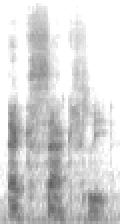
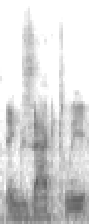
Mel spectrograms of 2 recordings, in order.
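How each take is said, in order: First: The middle consonants are voiceless. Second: The middle consonants are voiced. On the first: "turns to" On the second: "has two of those sounds in it"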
